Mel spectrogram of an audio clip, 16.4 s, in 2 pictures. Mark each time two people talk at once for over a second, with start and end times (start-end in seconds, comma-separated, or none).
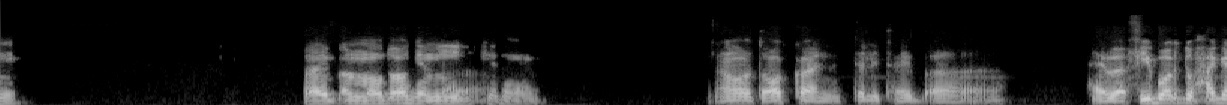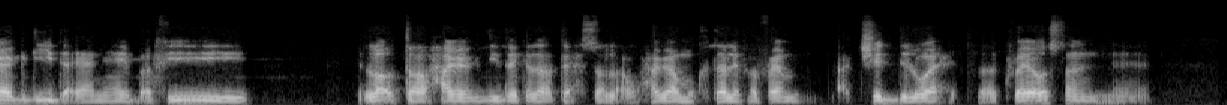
none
